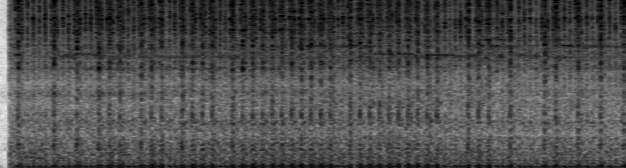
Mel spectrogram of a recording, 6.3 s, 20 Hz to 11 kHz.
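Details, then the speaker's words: Air-cooled VW T2b pickup engine, unused for 34 years; it starts abruptly, then a loud uneven clatter settles into a rough but continuous run; it is alive but was shut off soon because the oil is full of petrol and needs changing. "34 vite. Çuna është gjallë, do të heqim vajin, sepse ka shumë benzinë. Nuk është mi ta vazhdojmë ta ndezim sepse dëmtoj motorin. Është gjallë, është super mirë."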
